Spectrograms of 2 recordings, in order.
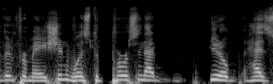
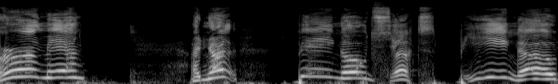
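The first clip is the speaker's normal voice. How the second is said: put-on impression voice, pitched much higher; 7 semitones higher than usual. Speaker retells what he says to people, practicing an impression voice. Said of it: "I lost it".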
